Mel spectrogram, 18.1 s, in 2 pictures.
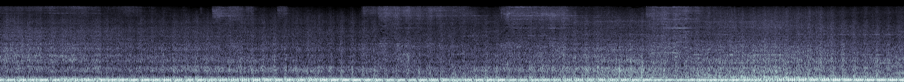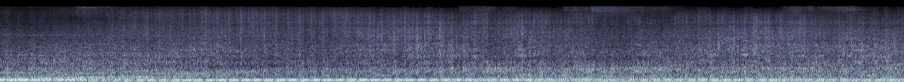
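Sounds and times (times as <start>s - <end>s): locomotive engines droning: 0.0s - 18.0s
freight wagons rolling past: 6.4s - 18.0s.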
